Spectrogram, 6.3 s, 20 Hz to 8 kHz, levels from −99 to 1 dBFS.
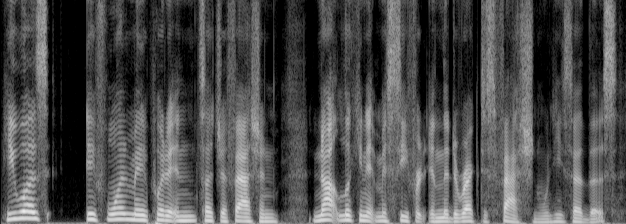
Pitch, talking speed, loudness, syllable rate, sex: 150 Hz, 230 wpm, -19 LUFS, 5.7 syllables/s, male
